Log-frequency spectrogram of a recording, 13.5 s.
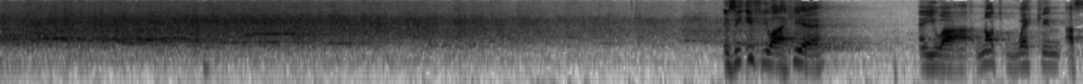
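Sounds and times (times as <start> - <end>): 
conference audience applause: 0.0 - 9.3
speech: 9.0 - 10.4, 11.5 - 13.5.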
